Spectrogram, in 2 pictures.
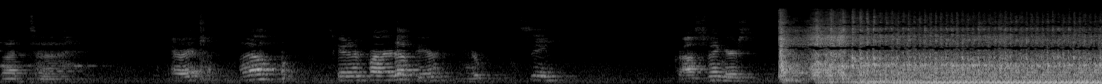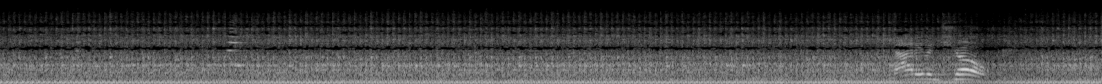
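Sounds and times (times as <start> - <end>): tractor engine idling: 7.9 - 22.0.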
